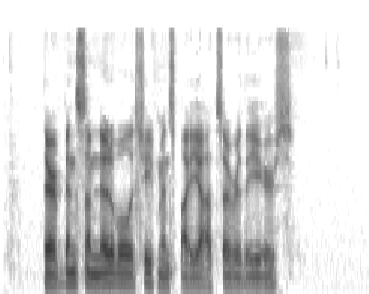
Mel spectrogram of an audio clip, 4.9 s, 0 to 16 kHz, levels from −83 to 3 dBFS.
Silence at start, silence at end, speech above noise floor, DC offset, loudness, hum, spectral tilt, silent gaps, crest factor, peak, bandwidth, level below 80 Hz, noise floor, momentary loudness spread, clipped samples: 0.6 s; 1.05 s; 44 dB; under 0.1%; -25 LUFS; none; -3.5 dB/octave; none; 24 dB; -2 dBFS; 11.5 kHz; -50 dBFS; -69 dBFS; 11 LU; under 0.1%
